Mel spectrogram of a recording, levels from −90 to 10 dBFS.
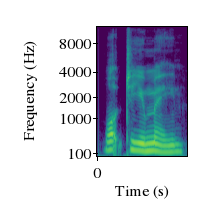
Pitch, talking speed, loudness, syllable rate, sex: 145 Hz, 265 wpm, -14 LUFS, 5.2 syllables/s, male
